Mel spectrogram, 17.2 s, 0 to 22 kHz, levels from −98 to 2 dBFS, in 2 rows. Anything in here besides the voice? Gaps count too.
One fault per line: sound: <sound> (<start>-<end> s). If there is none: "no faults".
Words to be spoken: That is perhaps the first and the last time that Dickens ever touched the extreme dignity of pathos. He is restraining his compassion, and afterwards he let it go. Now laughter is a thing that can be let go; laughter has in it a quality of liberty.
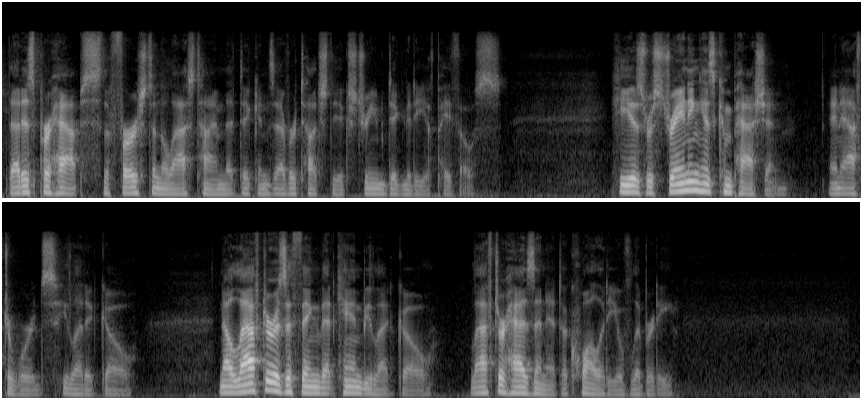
no faults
